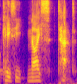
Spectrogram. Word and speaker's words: Casey Neistat: It's Casey Neistat, or Casey Neistat, as he was always telling people to how to pronounce it, and so I push forward that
